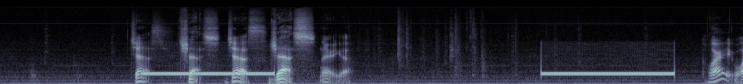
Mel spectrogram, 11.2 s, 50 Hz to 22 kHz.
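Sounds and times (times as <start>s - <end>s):
speech: 2.0s - 5.4s, 10.6s - 11.1s
electronic ringing tone of an outgoing telephone call: 2.4s - 4.2s, 8.1s - 10.2s.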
